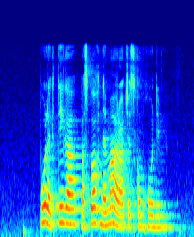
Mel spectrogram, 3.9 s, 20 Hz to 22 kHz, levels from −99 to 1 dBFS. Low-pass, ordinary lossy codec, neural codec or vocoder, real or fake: 9.9 kHz; none; vocoder, 44.1 kHz, 128 mel bands every 256 samples, BigVGAN v2; fake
